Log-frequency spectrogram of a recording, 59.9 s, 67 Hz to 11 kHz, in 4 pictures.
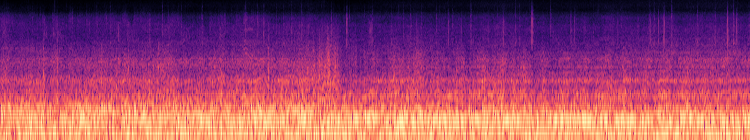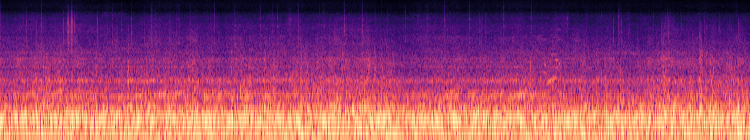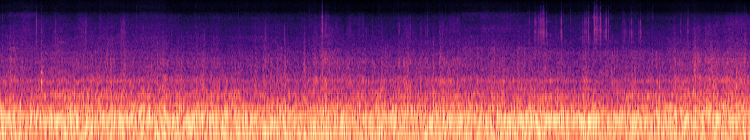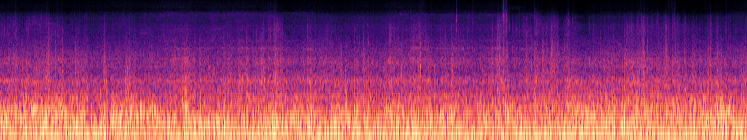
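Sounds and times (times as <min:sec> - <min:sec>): bike tyre noise: 0:00.0 - 0:59.9
wind rush on microphone: 0:00.0 - 0:59.9.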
